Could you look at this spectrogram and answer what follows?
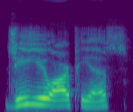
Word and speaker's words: GURPS: GURPS. It's It's like the burp, one but the with a one G.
